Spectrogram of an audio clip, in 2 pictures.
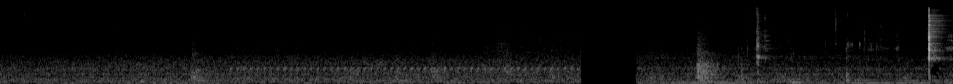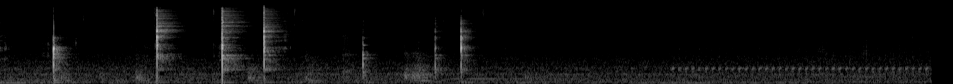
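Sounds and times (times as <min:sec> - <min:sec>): spoon clinking on plate: 0:09.3 - 0:10.2, 0:13.9 - 0:14.3.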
